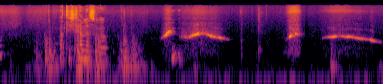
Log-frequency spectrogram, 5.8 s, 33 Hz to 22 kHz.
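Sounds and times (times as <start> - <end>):
speech: 1.2 - 2.2
person whistling with the mouth: 2.4 - 3.5, 4.3 - 5.7.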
